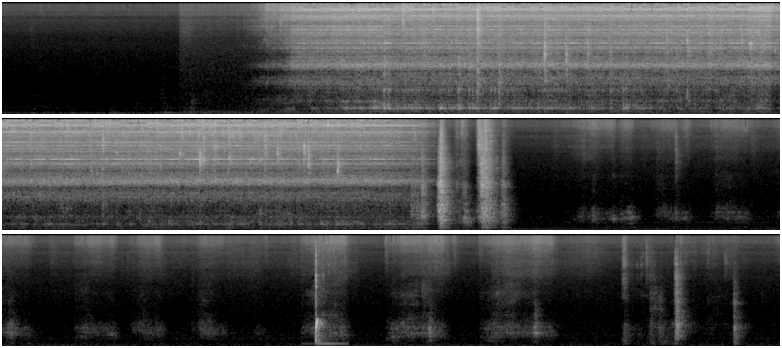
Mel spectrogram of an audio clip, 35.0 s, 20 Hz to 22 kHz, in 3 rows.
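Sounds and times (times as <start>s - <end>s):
tap running into sink: 5.4s - 11.6s, 28.0s - 28.5s.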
